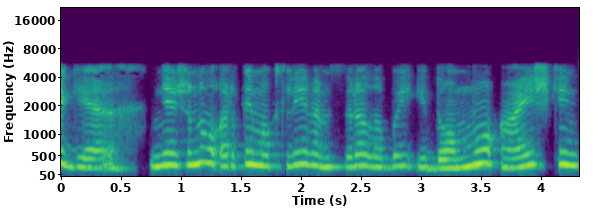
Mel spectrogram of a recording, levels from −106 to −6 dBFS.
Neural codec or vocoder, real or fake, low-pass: none; real; 5.4 kHz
